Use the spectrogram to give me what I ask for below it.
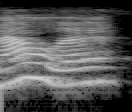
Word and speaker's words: hour: masa fija no porque la h no se pronuncia es uruguay a word y como no se pronuncia la h necesitamos decir ama war and ahora es esto de la frase outs an hour al ko en el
